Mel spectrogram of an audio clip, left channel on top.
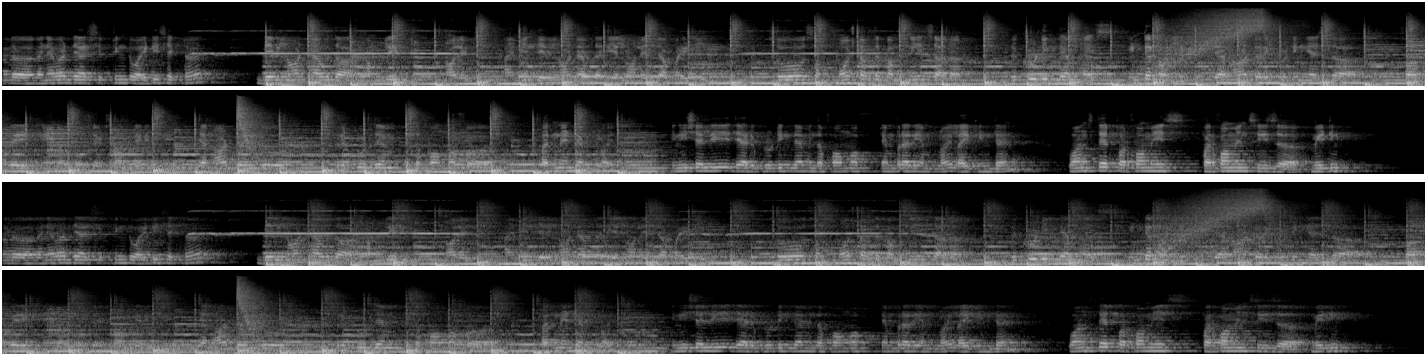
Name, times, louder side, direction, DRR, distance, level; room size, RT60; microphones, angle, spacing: voice 1, 0.0-2.0 2.5-4.0 4.4-7.1 7.7-9.7 10.1-13.6 14.0-17.1 17.6-19.2 19.6-20.4 20.9-24.4 24.9-27.6, left 2 dB, 70° left, 6 dB, 1.2 m, -29 dB
sound 1, 1.8-4.6 6.8-9.3, right 1 dB, 85° right, 4.2 m, -33 dB
sound 2, 2.6-20.8, left 2 dB, 90° left, 1.1 m, -25 dB
sound 3, 11.0-15.1 16.5-17.9, left 1 dB, 5° left, 1.5 m, -35 dB
9.6 x 8.3 x 8.3 m, 1.1 s
head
